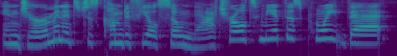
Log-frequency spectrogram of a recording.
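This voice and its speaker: A woman's voice: a little high, expressive, normal speed, a little mellow. An American woman in her thirties talking to camera in a casual, reflective vlog, thinking aloud with lots of fillers. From United States. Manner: chatty, thinks aloud with many likes and I don't knows. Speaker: vlogger. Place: indoor room at home.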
